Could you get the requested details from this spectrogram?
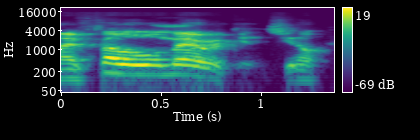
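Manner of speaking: put-on tough New York accent, gangster voice. Showing how the speaker does President Trump: Trump voice as a New York gangster. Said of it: "when I do President Trump".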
